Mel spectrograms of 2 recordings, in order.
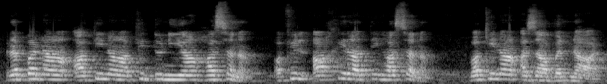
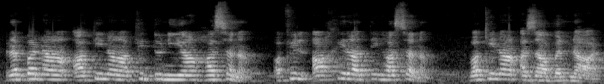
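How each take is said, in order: First: It is recited with pauses between phrases. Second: The same.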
